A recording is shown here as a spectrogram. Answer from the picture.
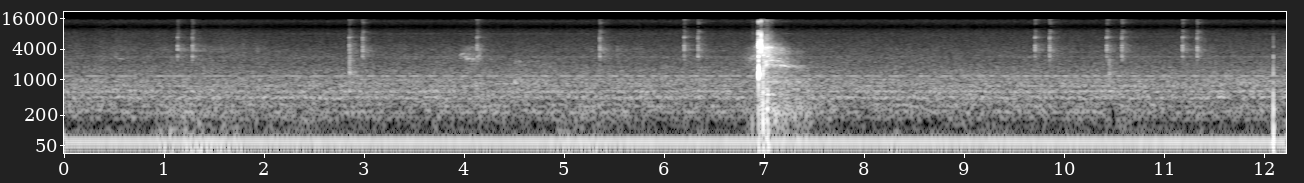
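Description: Faint computer mouse clicks, several scattered and some in quick pairs, with one much louder sharp click about seven seconds in, over a low steady hum.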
